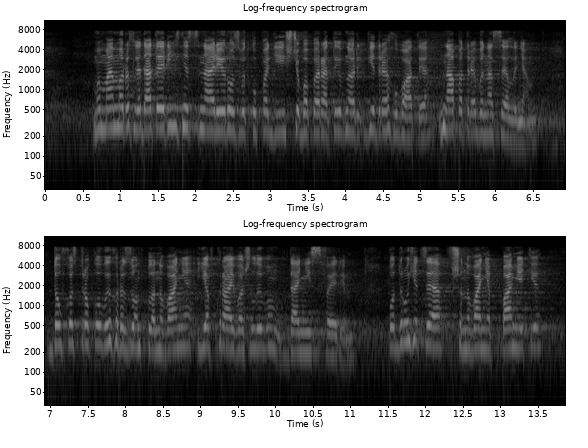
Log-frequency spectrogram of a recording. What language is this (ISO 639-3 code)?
ukr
